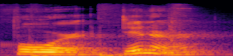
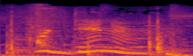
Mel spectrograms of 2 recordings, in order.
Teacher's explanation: So for usually reduces to fur.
